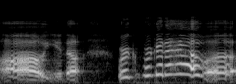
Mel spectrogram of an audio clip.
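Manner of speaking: very high, swooping, sing-song squealing cartoon voice. Recounting what Mr. Poopybutthole says at the end of season two: bad Mr. Poopybutthole impression. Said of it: "that was a terrible impression".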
